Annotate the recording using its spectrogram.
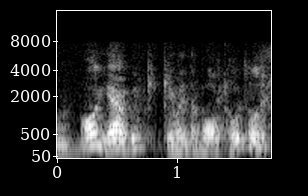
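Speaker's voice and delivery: put-on weird half-German, half-Austrian accent. Imagining the couple's kids listening to this podcast, half german half austrian accent. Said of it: "I don't know what accent that was".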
